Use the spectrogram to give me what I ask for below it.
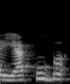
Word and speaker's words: Jakub: si tam mal počuť v slove Jakub namiesto b p v slove vlak by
